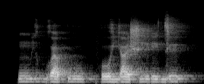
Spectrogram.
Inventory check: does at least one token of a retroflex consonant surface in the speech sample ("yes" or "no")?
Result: no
